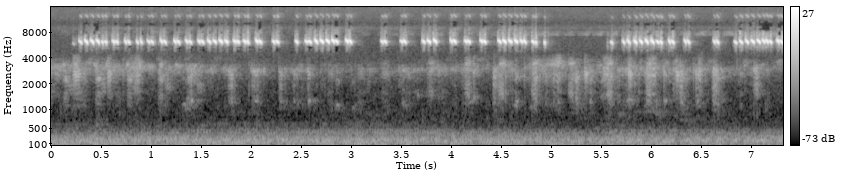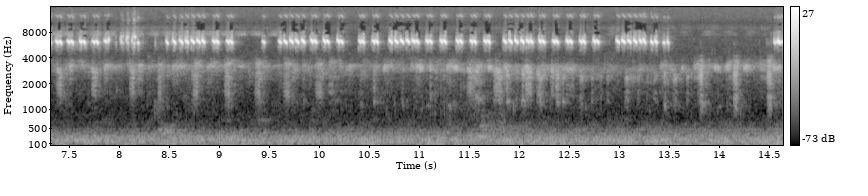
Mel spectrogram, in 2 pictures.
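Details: Loud, near-continuous high chirping of a cricket in rice paddies, fast pulses grouped into long trains broken by brief silences, with weaker lower insect trills and low ambient rumble.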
